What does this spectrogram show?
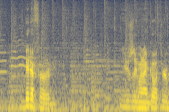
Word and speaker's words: Biddeford: It's called, Biddeford. Usually when I go through Biddeford on the highway, I jokingly call it Biddefed.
